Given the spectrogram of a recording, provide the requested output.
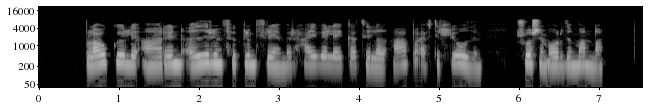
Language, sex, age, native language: Icelandic, female, 20-29, Icelandic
